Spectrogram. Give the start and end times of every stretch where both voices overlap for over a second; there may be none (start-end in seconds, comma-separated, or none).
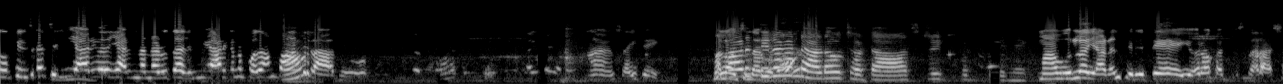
none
